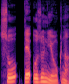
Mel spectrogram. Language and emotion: Goan Konkani, neutral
